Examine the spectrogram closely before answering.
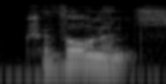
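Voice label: "Trevaunance" English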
